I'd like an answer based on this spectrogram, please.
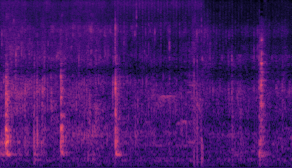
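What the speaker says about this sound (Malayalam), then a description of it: "സവാള ഇട്ട് വഴറ്റാം ഇതിലേക്ക് ഫ്രൈ ചെയ്ത പൊട്ടറ്റോ ചേർക്കാം" Fried potatoes and sautéed onions are stirred in a pan while cooking a Kenyan-style Swahili beef biryani; a few scattered spatula scrapes and light sizzling are heard close up, spaced irregularly and fading toward the end.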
